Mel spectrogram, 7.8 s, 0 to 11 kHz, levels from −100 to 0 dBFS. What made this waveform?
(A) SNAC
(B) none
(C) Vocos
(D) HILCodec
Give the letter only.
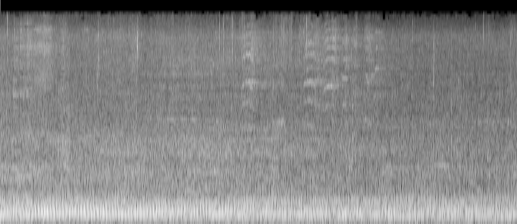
B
